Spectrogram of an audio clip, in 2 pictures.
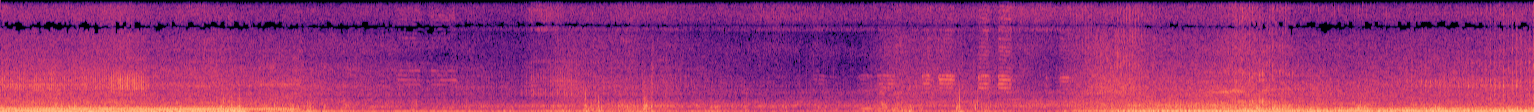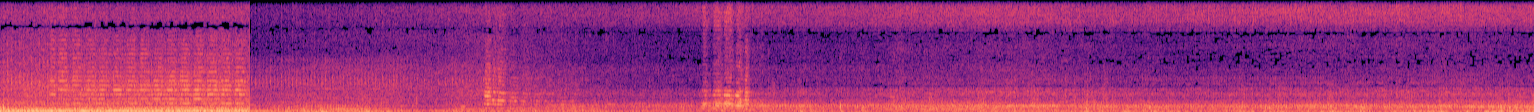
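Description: Moving road traffic with a loud low rumble of engines and air rushing past, strongest at the start and for several seconds in the middle. Vehicle horns honk over it: a few short beeps, one longer horn blast, then two more brief toots.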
